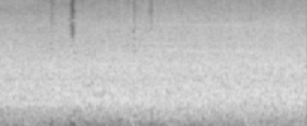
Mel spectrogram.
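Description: Steady applause from the crowd at Wimbledon Centre Court during a women's singles match. It is dense and continuous with no breaks, and faint commentary may sit underneath.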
